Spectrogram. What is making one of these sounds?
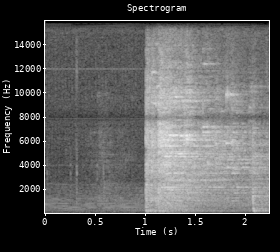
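A loud explosion bursts with crackling sparks.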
